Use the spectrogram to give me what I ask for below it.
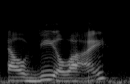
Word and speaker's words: alveoli: we're down in the alveoli that's how you pronounce that alveoli and those are the tiny little air sacs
